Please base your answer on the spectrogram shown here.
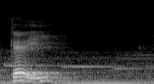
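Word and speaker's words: καί: es en griego, y la palabra kei, que así se pronuncia, kei, en el griego antiguo no es para hacer una separación, sino una afirmación.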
